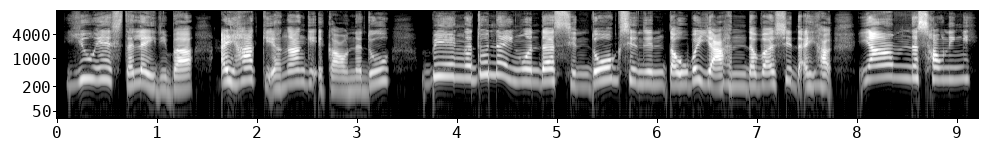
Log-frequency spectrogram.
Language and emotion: Manipuri, angry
